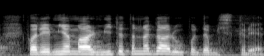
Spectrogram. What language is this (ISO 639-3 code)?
por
